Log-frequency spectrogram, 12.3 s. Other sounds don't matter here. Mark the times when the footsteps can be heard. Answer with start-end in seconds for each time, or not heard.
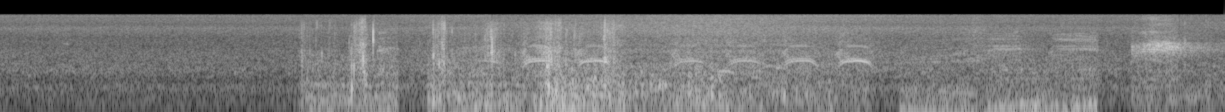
3.0-6.3.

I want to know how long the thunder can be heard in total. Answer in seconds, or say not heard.
4 s.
